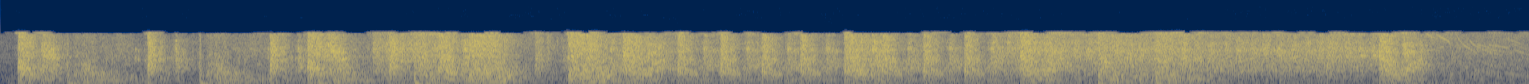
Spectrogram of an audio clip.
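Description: A loud, sustained burst of gunfire aimed at captives aboard a ship: rapid overlapping shots crack in a dense, irregular volley for about seven seconds, then trail off abruptly. No one speaks.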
